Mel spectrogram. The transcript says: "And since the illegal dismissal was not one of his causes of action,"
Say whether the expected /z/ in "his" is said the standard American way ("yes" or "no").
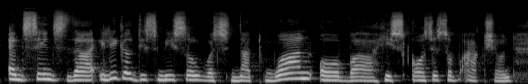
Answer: no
